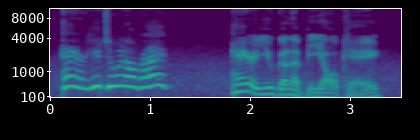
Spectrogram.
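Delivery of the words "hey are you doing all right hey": put-on very high, swooping, squeaky tiny little girl mouse voice. Retelling an improvised moment at the table, the speaker voices the mouse character in a tiny girl mouse voice. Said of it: "a man doing a tiny small girl mouse voice".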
